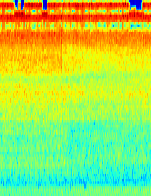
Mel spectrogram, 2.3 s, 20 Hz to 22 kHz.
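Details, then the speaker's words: Subaru EA190V pressure washer after carburetor replacement, switched to a higher-pressure nozzle tip: the small single-cylinder engine holds a steady, even drone under pump load with no surging. It builds pressure and runs normally. "so that seems to have done the trick I switched it to a higher pressure nozzle tip and the pressure seems to be built and it's washing"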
